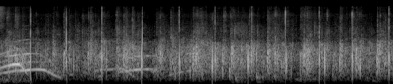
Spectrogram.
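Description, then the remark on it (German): A large crowd claps steadily and loudly for two people, a dense wash of applause with a few whoops and cheers rising above it. “Einen riesen Applaus.”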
